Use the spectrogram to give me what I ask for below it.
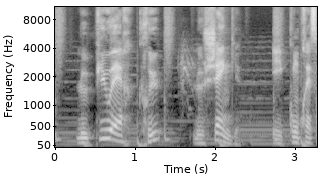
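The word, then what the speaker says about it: Pu'er: Le puer se prononce puer.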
